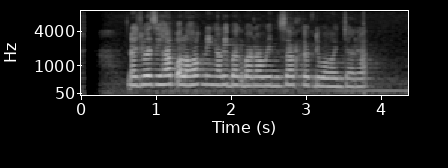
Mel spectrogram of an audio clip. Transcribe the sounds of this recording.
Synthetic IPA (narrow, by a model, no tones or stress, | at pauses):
nad͡ʒwasiɦapɔlɔɦɔk̚niŋalibarbaɾawinsɔrkɨrdiwawaɲt͡ʃaɾa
